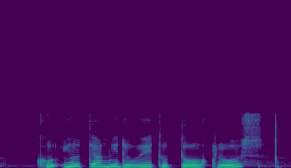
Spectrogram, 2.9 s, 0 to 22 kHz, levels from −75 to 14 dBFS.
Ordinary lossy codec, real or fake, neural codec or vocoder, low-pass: none; fake; codec, 16 kHz, 6 kbps, DAC; 7.2 kHz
